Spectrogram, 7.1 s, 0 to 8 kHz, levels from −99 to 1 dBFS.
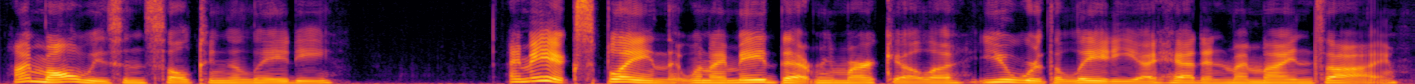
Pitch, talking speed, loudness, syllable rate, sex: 180 Hz, 205 wpm, -18 LUFS, 5.0 syllables/s, female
